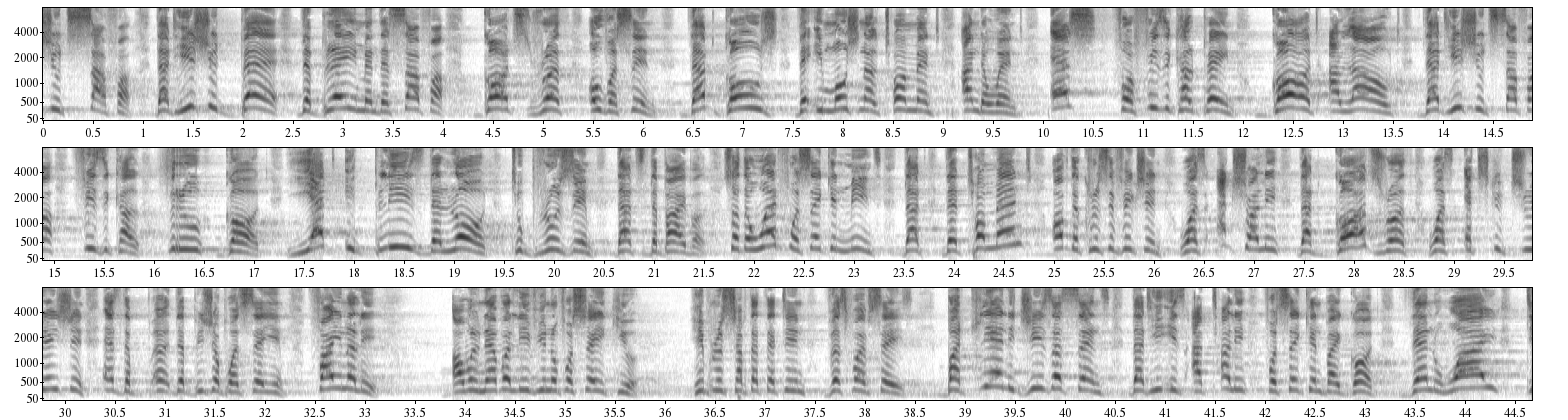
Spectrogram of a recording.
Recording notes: preached by our Grace Bible Church Pastors at the Good Friday Celebration 2022, hosted at Grace Bible Church Pimville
